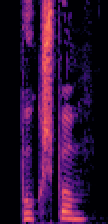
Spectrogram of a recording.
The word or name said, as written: buksbom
